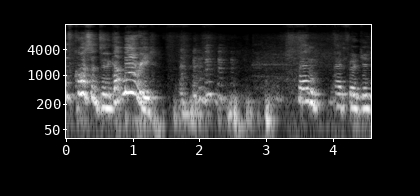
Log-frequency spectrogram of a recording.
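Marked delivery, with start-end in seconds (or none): 0.0-1.4 punchline. Retold or imitated. Punchline to wife.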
